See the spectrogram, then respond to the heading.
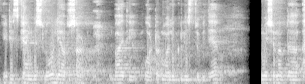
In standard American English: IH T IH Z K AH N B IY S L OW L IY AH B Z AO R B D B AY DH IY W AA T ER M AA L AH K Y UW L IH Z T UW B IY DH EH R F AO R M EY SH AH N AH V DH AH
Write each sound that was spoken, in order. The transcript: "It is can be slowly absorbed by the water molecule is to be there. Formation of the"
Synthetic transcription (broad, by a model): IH T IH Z K AH N B IY S L OW L IY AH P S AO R D B AY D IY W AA T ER M AA L AH K Y UW L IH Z T UW B IY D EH R P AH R M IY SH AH N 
